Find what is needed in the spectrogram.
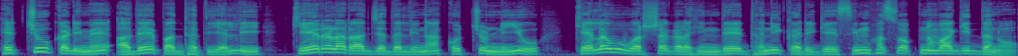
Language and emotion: Kannada, neutral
